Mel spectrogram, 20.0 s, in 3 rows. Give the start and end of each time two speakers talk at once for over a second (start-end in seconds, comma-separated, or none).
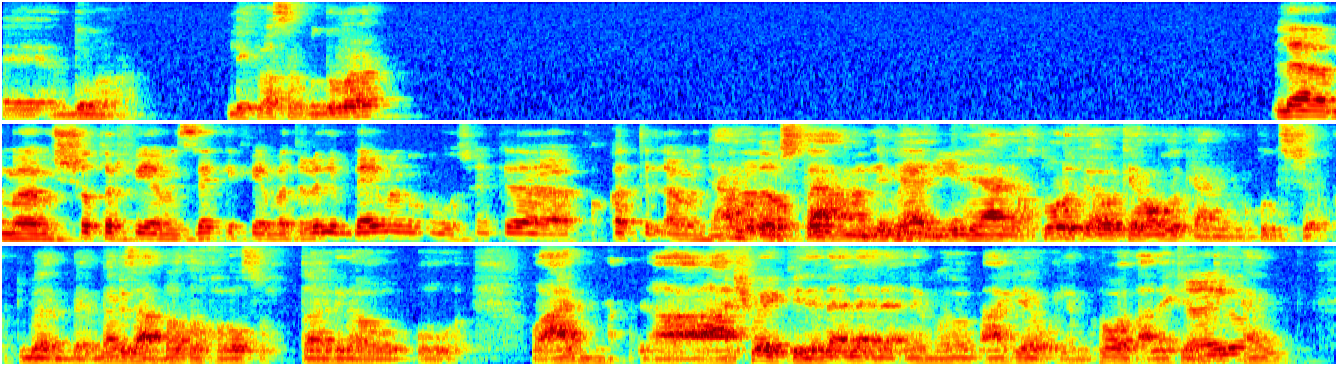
10.2-11.6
